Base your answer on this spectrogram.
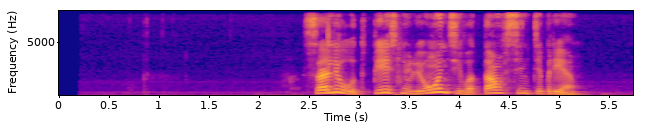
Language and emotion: Russian, positive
